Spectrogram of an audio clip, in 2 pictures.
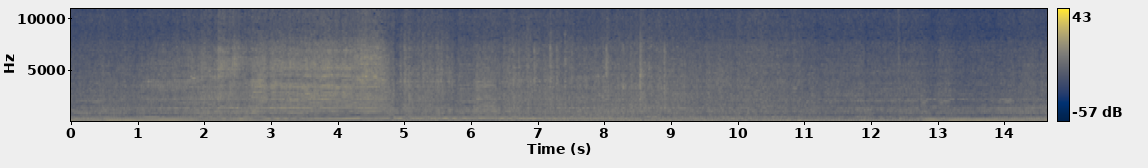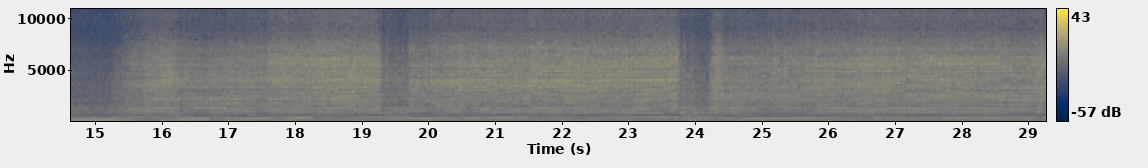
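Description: Holden VY Commodore race car's engine heard from inside the cabin, pulling hard with its pitch climbing, easing off once for a corner, then accelerating again through two quick upshifts and holding high revs.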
